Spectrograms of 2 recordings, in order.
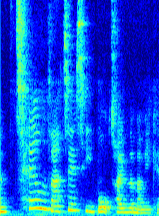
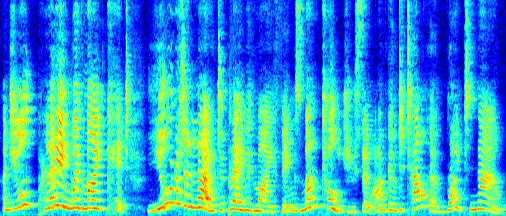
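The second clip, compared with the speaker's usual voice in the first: high, loud whine; tattling little brother; 8 semitones higher, 10 dB louder than usual. Acted. Peter threatening to tell Mum, high tattling whine.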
